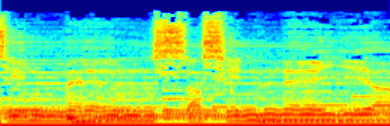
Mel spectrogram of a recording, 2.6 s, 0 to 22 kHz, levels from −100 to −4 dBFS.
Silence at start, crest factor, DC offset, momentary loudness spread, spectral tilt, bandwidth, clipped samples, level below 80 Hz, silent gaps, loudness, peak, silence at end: 0 s; 16 dB; 10%; 6 LU; -4 dB/octave; 15.5 kHz; under 0.1%; -52 dBFS; none; -18 LUFS; -2 dBFS; 0 s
